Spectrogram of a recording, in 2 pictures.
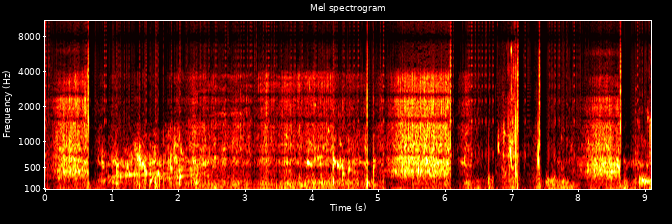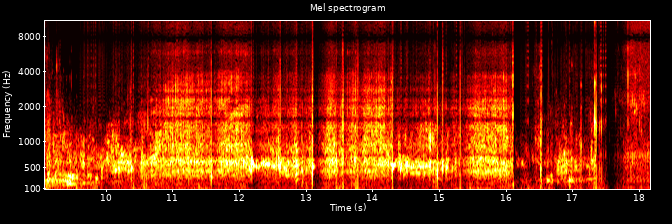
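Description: Underwater noise picked up by a camera in its housing: a steady low rumble and rush of water with a wavering drone, typical of boat machinery heard through the water. The sound cuts out briefly several times, and a burst of bubbling comes just before the middle.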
